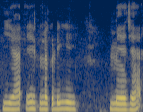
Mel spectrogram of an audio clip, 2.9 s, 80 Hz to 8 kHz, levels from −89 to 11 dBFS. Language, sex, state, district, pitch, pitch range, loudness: Hindi, male, Uttar Pradesh, Saharanpur, 160 Hz, 150-170 Hz, -15 LUFS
